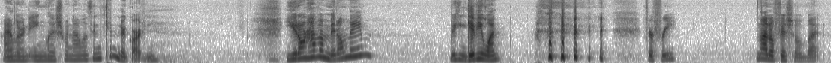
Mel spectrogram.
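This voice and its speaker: A woman's voice: fairly high pitch, sing-song, measured pace, pauses often, a little mellow, no echo. A Mexican American woman whose first language is Spanish, chatting casually with her live chat while she stitches and laughing often. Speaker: cross-stitch livestream host.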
